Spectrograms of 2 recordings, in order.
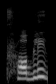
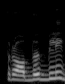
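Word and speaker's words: probably: बहुत लोग बोलते हैं I think it's प्रॉबेबली going to rain, क्योंकि इसमें 2 बी हैं, पर प्रोनाउंसिएशन में सिर्फ सिंगल बी आता है, इसलिए हम कहेंगे प्रॉबली। ग्रेट।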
